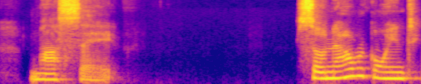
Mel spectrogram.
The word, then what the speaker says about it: Maaseh: The Masay Merkaba is a significant text in the Merkaba tradition, and if you want to look that up, it's spelled Maaseh, Masay.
